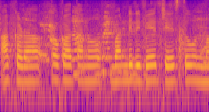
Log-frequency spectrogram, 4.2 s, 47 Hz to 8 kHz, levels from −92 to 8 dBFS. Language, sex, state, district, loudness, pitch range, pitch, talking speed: Telugu, female, Andhra Pradesh, Annamaya, -15 LUFS, 195-200 Hz, 195 Hz, 100 wpm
